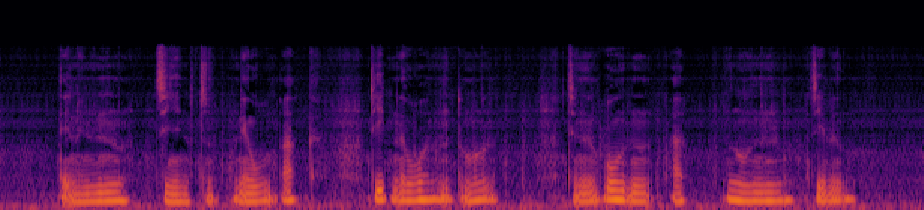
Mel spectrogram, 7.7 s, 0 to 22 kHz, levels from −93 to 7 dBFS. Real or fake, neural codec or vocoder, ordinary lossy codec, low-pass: fake; autoencoder, 22.05 kHz, a latent of 192 numbers a frame, VITS, trained on many speakers; none; 9.9 kHz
